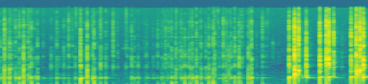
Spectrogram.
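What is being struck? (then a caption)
Plastic cream jar. Fingernails tap rapidly on the white lid and clear body of a large plastic Elizabeth Arden jar full of cream. The taps are dry and short with a low, hollow knock and almost no ring. They run as a quick, uneven patter that grows louder and sharper near the end.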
